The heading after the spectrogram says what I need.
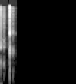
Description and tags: a sound for a user interface in a game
